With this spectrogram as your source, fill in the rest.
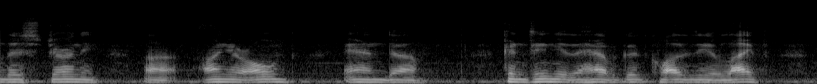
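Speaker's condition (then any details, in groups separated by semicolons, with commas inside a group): ALS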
